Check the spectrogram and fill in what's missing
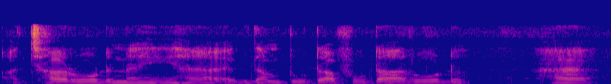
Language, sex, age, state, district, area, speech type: Urdu, female, 60+, Bihar, Khagaria, rural, spontaneous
